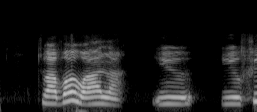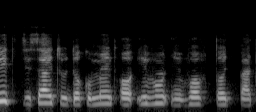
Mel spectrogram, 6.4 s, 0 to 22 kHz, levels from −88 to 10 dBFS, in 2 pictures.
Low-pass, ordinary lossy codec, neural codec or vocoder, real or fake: 7.2 kHz; Opus, 32 kbps; none; real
